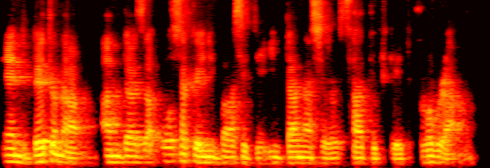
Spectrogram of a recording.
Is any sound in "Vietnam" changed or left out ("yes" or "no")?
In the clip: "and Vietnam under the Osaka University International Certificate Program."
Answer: yes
